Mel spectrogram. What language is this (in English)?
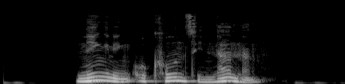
Puno Quechua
